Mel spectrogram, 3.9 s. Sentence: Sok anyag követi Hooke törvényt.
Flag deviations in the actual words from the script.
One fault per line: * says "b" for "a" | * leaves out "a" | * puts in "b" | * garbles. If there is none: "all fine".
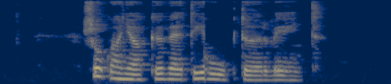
all fine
